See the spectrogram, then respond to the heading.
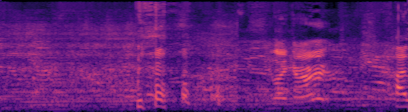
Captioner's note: laughs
